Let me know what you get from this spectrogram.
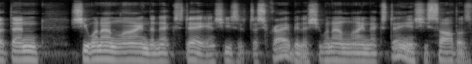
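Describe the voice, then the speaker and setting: The background is silent and the recording very clean. A man talks in a fairly low voice. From Chicago, Illinois. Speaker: marketing executive. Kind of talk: interview. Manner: halting, many repetitions.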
